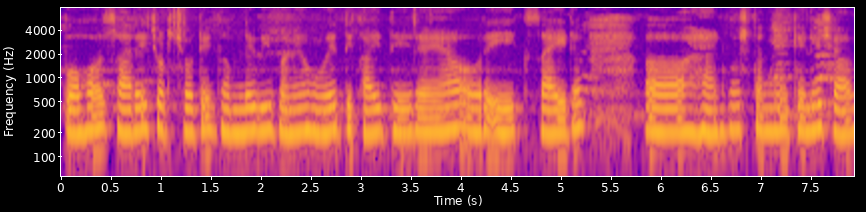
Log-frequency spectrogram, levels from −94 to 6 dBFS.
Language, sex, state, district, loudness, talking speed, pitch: Hindi, female, Chandigarh, Chandigarh, -15 LUFS, 165 wpm, 205 Hz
